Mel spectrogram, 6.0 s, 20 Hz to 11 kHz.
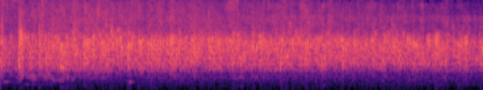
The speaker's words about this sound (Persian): هستن؟ کجایین؟ خوش بلند میشین؟ 13 سالتونه؟ ایشون یه تشویق بکنین؟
